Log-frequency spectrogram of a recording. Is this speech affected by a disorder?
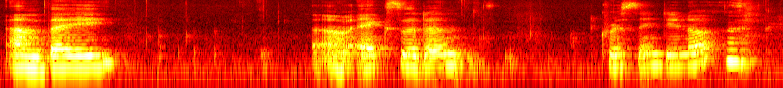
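Yes: traumatic brain injury.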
